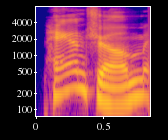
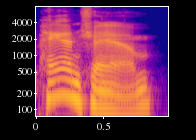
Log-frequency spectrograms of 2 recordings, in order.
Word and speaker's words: Pancham: Some rapid-fire examples of this are Palossand instead of Palossand, Panchum instead of Pancham, Pidove instead of Pidove, Pikipek instead of Pikipek, and Pupitar instead of Pupitar.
